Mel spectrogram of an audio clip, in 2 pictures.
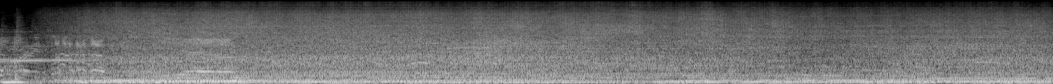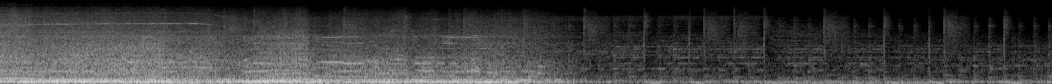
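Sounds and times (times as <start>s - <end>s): truck engine revving: 0.0s - 17.0s
dense rushing noise: 0.2s - 16.4s.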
